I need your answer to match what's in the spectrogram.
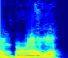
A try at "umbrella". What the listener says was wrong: You put an extra syllable in there, an umbrella. An umbrella. Yeah, I just go umbrella. Umbrella. I don't think it's umbrella. I think it's umbrella.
